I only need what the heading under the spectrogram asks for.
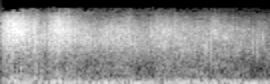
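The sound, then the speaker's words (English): A loud explosion sound effect with a deep, rumbling boom that fills the low end and sustains as a dense roar for about two seconds, with no voices. “It deserved an explosion.”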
